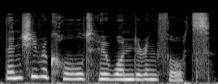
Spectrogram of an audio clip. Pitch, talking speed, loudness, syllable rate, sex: 250 Hz, 165 wpm, -14 LUFS, 5.0 syllables/s, female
